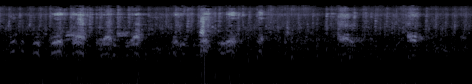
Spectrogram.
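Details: Young little egrets wait at the nest for their mother, uttering rapid, nasal, chattering calls in clustered bursts with harsh squawks in between. Steady high background hiss.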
